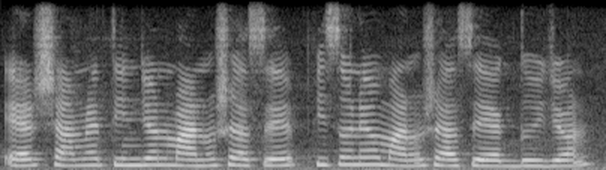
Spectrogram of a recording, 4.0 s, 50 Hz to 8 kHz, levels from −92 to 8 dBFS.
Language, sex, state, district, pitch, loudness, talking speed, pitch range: Bengali, female, Assam, Hailakandi, 290 Hz, -16 LUFS, 150 wpm, 280-310 Hz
